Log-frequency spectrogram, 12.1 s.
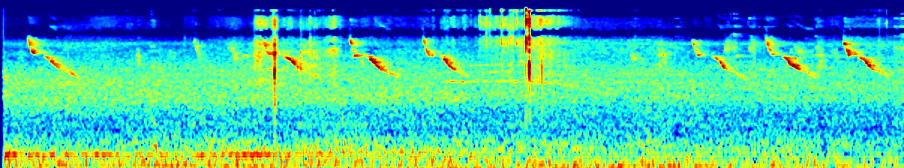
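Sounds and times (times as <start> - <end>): bird chirping: 1.8 - 7.5, 8.4 - 12.0.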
